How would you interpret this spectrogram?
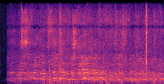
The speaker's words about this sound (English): On a dusty road in Khan Yunis, southern Gaza, a crowd swarms a convoy of aid trucks carrying desperately needed food.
